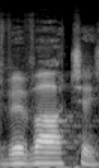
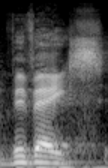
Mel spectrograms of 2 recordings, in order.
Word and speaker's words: Vivace: thought Vivace yeah it might sound like Versace yes but it's Vivace so Vivace Health how do I spell it how do i v a c e v i v a c love Australians pronouncing vivease it's not vivez Vivace health and uh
